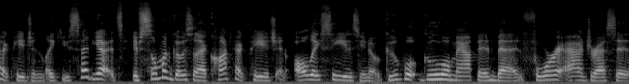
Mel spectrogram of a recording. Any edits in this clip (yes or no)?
no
